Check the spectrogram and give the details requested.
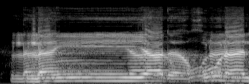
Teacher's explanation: دال میں قلقلہ کریں گے اور خا کو پڑھیں گے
